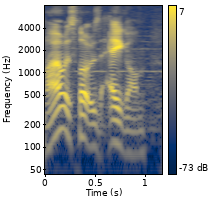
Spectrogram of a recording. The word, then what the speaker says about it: Aegon: In the show, they pronounce it Aegon. I always thought it was Aegon. With more emphasis on the A sound and less on making him sound like a delicious breakfast treat.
